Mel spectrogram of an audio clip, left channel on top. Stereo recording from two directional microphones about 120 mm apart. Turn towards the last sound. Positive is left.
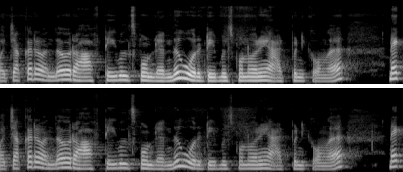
turn(degrees=60)  # may be behind; listen again after turning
